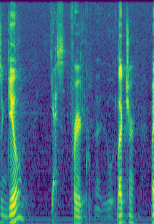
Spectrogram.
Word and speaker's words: Gil: Should I pronounce it Gil?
